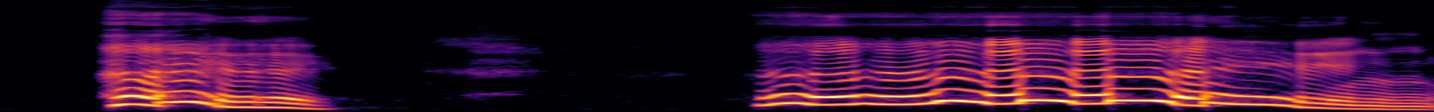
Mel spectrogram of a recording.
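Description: A long, voiced yawn in two drawn-out parts: a brief first breath, then a longer stretch with wavering, stepping pitch that fades at the end.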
